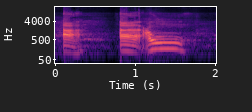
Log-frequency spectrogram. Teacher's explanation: hamzah itu terdengar lebih tebal dibanding dengan a dalam bahasa Indonesia. Kalau hamzah itu lebih tebal au kayak gitu.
